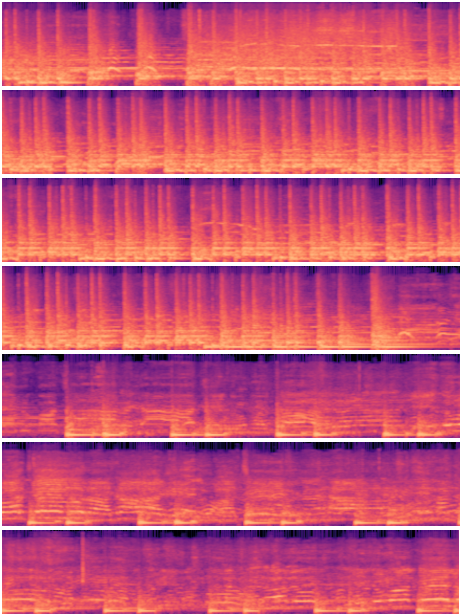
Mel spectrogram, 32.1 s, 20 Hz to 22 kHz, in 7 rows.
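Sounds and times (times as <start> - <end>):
low drum pulse: 0.0 - 18.0
drums playing fast rhythm: 0.0 - 32.0.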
